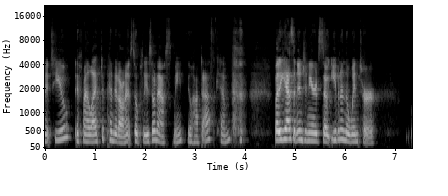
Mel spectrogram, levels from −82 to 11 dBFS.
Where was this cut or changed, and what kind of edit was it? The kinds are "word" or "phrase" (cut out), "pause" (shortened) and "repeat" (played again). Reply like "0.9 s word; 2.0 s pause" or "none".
none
